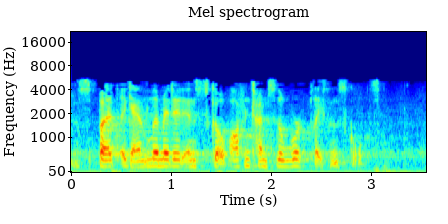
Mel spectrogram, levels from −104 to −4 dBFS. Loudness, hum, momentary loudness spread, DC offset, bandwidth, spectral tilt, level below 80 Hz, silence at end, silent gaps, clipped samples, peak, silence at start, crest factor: -29 LUFS; none; 16 LU; under 0.1%; 5.4 kHz; -3.5 dB/octave; -54 dBFS; 0 s; none; under 0.1%; -8 dBFS; 0 s; 22 dB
